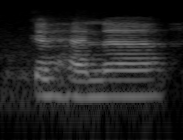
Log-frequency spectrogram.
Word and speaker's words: Gehenna: Gehenna, Naked Aggression.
